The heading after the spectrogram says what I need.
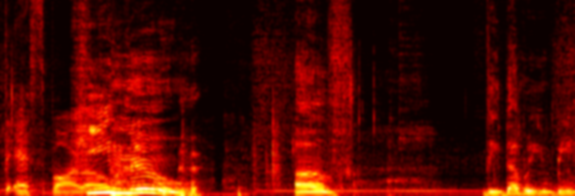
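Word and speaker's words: Sbarro: knew of Theo knew of the sabaro it's pronounced esaro he knew of the WB store and the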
